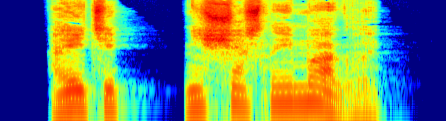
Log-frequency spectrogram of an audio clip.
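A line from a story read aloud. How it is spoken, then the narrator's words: Agitated speech. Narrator (Russian): взволнованно сказала Гермиона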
